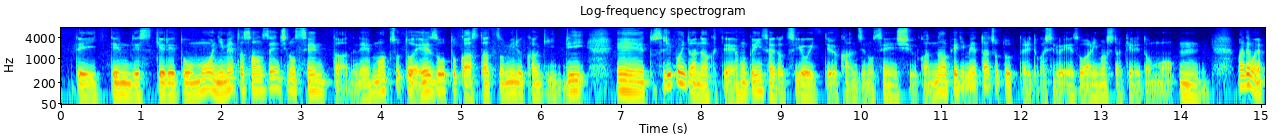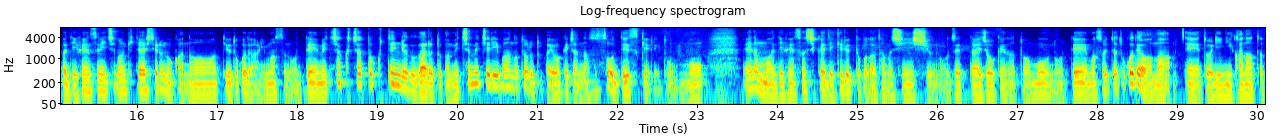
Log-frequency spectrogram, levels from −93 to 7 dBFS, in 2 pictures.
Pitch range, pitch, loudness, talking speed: 90-115 Hz, 100 Hz, -27 LUFS, 510 characters per minute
